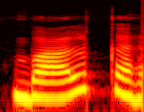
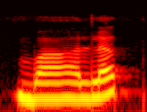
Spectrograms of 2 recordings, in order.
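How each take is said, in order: First: बालक said loud and crisp, short vowels; बालक spoken loud, syllable by syllable for the class; clear teaching pronunciation. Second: Said in the usual way. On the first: Shown as a demonstration. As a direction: call out बालक like a teacher drilling. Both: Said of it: "इनका हमें उच्चारण करना है".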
